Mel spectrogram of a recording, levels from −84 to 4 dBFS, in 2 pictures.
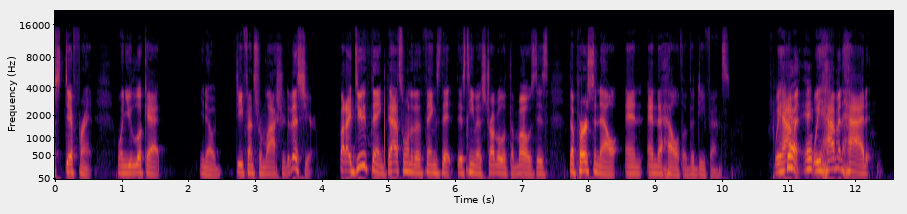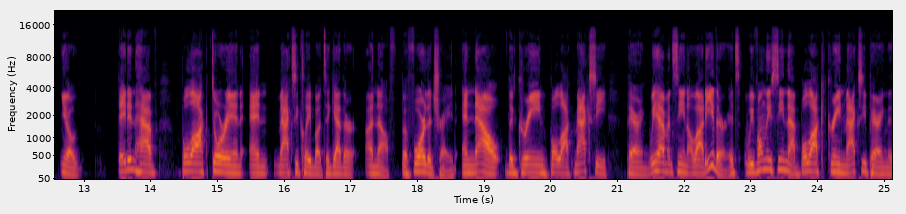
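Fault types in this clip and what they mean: Loud pop: a sharp transient laid over the speech, likely from a sudden voltage step such as a switch or static discharge. A double pop follows "I do" at 4.93 s, and a single one follows "has struggled with the" at 7.03 s. Both stand well above the speech, which continues underneath.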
